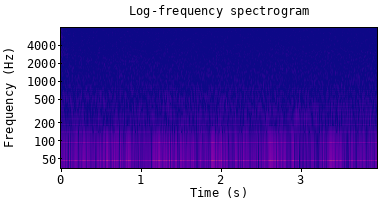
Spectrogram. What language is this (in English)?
Norwegian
